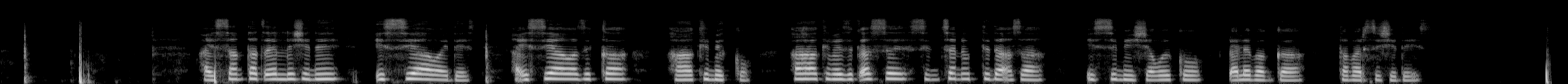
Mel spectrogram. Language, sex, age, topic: Gamo, female, 18-24, government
